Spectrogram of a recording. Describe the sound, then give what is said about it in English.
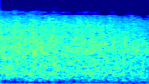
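An audience applauds: dense, unbroken clapping at an even, fairly loud level, running steadily from start to finish. “But I'm telling you, you're applauding, but don't get too happy too soon.”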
